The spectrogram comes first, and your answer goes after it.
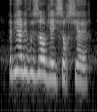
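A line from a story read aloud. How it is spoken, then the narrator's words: Man growling angrily. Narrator (French): gronda l'autre turc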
